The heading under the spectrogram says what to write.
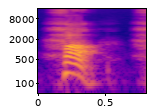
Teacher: हा हा कहिए तो डायरेक्ट हवा जो है बाहर निकलता है हा कंठ से डायरेक्ट निकलता है कहीं भी यह आपको जो है मुंह के किसी भी भागों को स्पर्श नहीं करते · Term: कंठ व्यंजन ध्वनि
